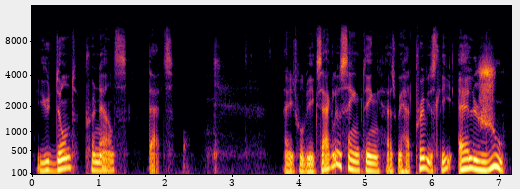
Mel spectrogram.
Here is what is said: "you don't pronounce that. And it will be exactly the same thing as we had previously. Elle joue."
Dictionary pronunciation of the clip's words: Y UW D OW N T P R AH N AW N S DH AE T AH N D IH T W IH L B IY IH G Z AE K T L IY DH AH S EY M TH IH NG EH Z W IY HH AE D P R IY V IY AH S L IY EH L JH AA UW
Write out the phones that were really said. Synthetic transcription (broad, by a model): Y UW D OW N T P R AH N AW N S DH AE T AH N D IH T W IH L B IY IH G Z AE K T L IY DH AH S EY M TH IH NG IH Z W IY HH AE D P R IY V IY AH S L IY EH L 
